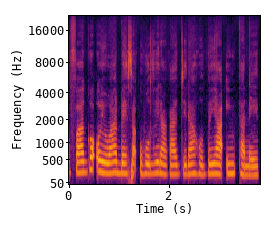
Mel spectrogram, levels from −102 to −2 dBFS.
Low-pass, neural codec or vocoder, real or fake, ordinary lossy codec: none; codec, 44.1 kHz, 7.8 kbps, Pupu-Codec; fake; none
